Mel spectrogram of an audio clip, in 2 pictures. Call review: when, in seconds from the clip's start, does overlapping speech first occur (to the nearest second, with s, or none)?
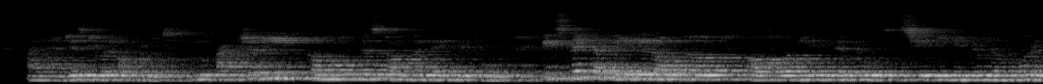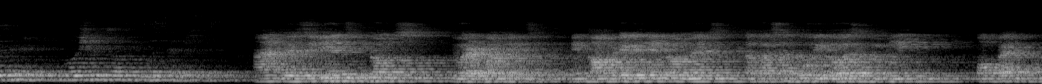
none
